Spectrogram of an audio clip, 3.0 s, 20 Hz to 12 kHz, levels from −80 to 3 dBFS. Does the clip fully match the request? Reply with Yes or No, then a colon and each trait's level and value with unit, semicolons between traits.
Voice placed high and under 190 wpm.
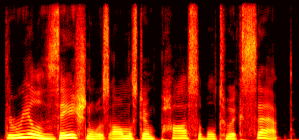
Yes: high, 205 Hz; average, 140 wpm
